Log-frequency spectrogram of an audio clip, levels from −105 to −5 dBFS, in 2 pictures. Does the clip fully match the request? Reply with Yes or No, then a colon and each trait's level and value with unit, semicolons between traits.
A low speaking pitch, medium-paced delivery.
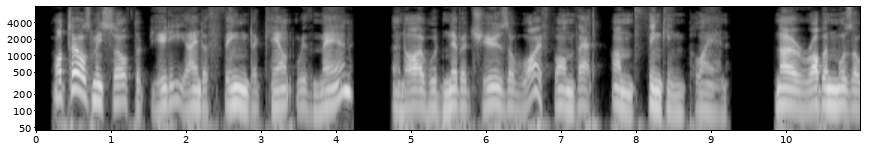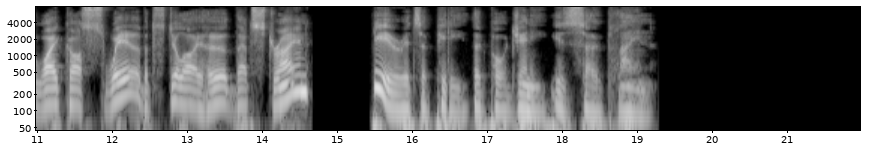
No: low, 120 Hz; slow, 125 wpm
